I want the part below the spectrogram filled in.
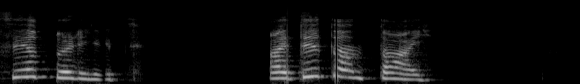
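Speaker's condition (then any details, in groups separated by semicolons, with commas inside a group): Acquired ataxia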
